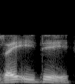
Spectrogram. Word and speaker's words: Aoede: And incidentally, when she says AOEDE, that is spelled A-O-E-D-E. So if you're going to search for her on the web, it's A-O-E-D-E.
